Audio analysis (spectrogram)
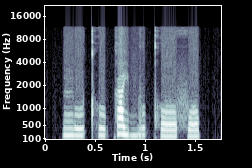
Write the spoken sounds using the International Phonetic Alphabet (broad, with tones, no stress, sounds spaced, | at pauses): ŋ uː˩˧ t̪ʰ u˩˧ k a˥˨ j b u˧˥ kʰ oː˧ f o˧˥ p̚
